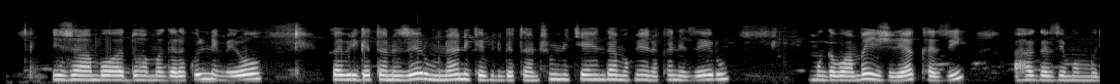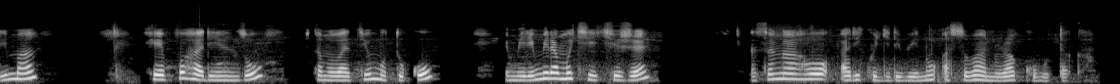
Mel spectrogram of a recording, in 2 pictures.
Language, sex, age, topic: Kinyarwanda, female, 18-24, finance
